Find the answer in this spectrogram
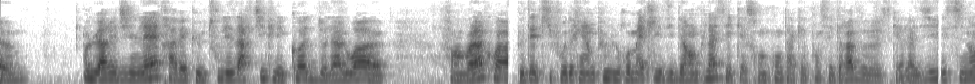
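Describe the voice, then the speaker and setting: Emotional young woman telling a story. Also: mid-range voice. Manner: emotional and indignant, with many fillers. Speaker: storytime vlogger. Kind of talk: casual storytime monologue.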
